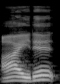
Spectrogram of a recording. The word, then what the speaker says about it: aisle: 와 아를 합치면 통로 아의 정확한 스펠이 나오죠 그리고 여러분 발음은 좀 조심하셔야 됩니다 발음이 아 섬 하고 정확하게 똑같아요 둘 다 아 되겠습니다 아시겠죠 자 이제 전체를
